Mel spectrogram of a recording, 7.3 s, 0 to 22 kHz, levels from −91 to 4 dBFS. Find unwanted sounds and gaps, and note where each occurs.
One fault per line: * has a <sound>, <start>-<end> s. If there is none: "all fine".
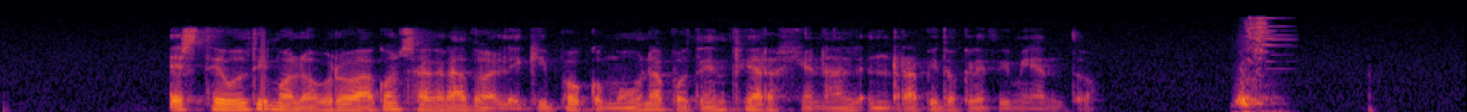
* has a whoosh, 6.2-6.5 s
